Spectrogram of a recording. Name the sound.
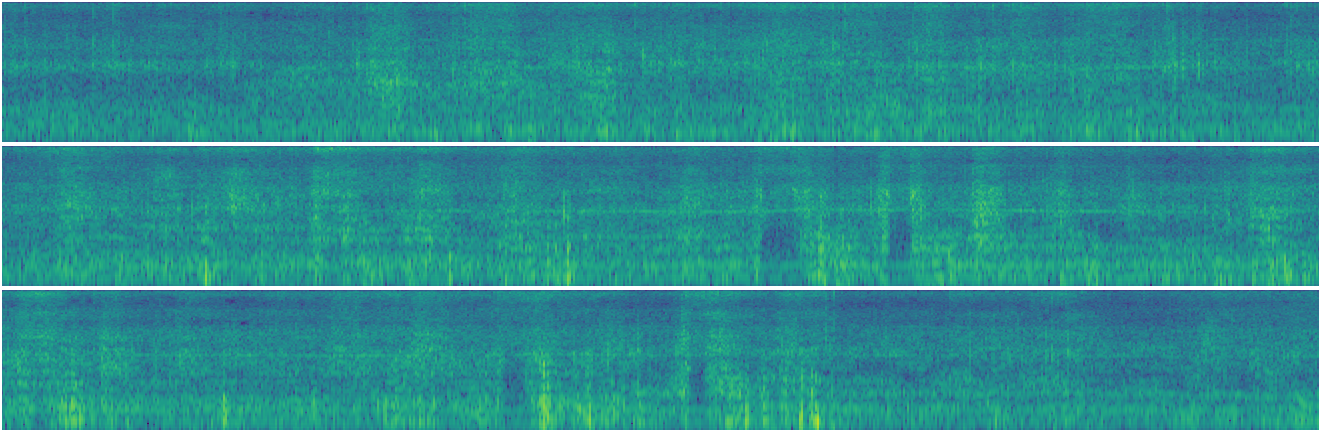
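wet dry vac sucking up mud around a broken pipe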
